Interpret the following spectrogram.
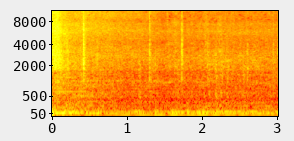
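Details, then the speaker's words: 1971 Cadillac Coupe DeVille V8, cold, running slightly rich, with Flowmaster-style mufflers and resonators, heard from the rear: low, even rumble settling into steady idle with no stumbles, ticks or knocks; normal idle. "is nice and smooth sounds good from the back with the flowmaster knock-offs the guy put on here in the resonators so it's got a nice girl to it an idol"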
